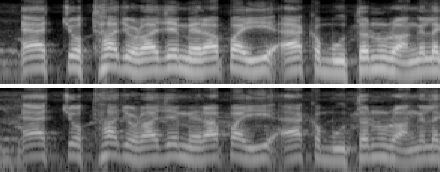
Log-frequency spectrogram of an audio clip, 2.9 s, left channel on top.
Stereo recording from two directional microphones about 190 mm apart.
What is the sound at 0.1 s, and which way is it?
A man's voice, 55° left (ahead or behind).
